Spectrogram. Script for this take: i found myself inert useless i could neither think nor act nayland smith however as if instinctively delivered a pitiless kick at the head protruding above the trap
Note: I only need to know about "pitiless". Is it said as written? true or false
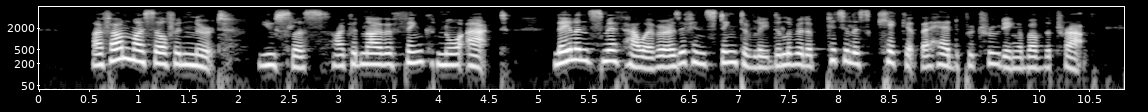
true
